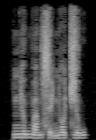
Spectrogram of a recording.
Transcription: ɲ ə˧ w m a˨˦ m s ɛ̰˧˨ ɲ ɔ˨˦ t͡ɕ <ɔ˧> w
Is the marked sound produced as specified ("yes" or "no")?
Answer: no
